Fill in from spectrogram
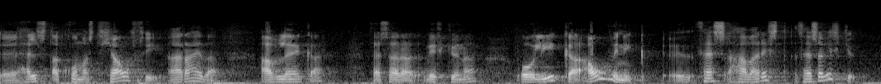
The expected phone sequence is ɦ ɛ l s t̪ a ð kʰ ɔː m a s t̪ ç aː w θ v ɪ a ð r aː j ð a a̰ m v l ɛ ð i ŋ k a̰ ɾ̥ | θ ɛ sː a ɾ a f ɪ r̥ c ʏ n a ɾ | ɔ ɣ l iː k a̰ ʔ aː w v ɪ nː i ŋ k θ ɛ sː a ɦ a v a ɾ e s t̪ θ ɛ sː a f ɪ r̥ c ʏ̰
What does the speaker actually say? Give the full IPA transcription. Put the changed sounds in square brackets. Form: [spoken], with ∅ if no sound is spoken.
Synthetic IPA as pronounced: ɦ ɛ l s t̪ a ð kʰ ɔː m a s t̪ ç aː w θ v [i] a ð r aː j ð a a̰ [∅] v l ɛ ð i ŋ k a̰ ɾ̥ | θ ɛ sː a ɾ a [v] ɪ r̥ c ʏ n a ɾ | ɔ ɣ l iː k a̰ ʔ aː w v ɪ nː i ŋ k θ ɛ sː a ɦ a v a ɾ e s t̪ θ ɛ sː a [v] ɪ r̥ c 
